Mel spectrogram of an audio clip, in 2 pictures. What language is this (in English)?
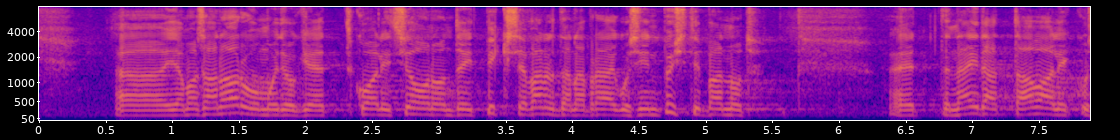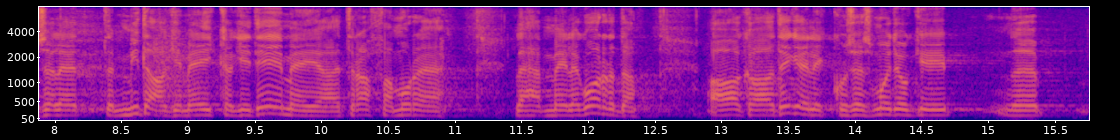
Estonian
